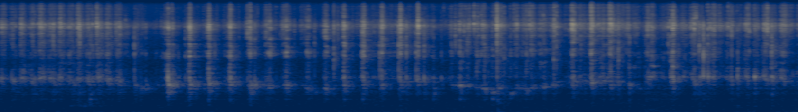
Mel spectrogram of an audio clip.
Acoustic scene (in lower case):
restroom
